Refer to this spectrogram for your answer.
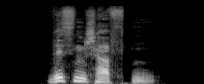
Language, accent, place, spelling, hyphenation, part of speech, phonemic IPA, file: German, Germany, Berlin, Wissenschaften, Wis‧sen‧schaf‧ten, noun, /ˈvɪsənʃaftən/, De-Wissenschaften.ogg
- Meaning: plural of Wissenschaft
